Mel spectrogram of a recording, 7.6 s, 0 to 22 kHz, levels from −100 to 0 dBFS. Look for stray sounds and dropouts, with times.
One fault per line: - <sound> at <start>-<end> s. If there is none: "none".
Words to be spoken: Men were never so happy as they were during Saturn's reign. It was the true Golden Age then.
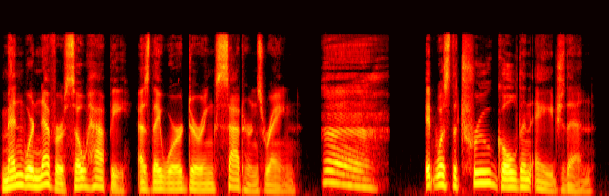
- sigh at 4.0-4.9 s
